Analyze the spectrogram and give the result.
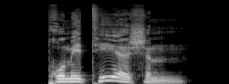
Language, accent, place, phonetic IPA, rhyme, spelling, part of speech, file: German, Germany, Berlin, [pʁomeˈteːɪʃm̩], -eːɪʃm̩, prometheischem, adjective, De-prometheischem.ogg
- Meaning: strong dative masculine/neuter singular of prometheisch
